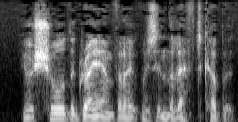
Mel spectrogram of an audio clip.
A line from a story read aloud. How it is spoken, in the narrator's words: he asked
